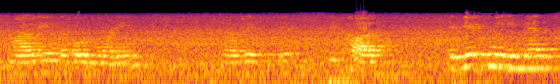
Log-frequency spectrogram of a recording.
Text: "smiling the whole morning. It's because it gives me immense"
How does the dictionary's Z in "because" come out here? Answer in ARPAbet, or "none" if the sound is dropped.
Z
